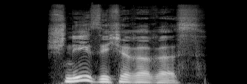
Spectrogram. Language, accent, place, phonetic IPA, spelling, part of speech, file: German, Germany, Berlin, [ˈʃneːˌzɪçəʁəʁəs], schneesichereres, adjective, De-schneesichereres.ogg
- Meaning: strong/mixed nominative/accusative neuter singular comparative degree of schneesicher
